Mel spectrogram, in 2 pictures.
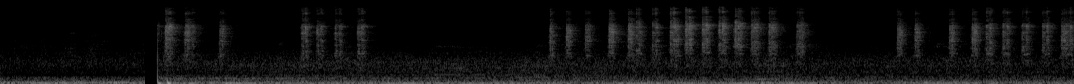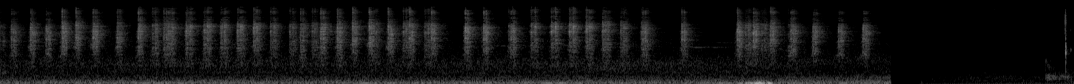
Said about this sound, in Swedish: Eh, det där sista lät som skator tycker jag. Eh, någon får gärna skriva in och säga om det är fel men jag är ganska säker på att det är skator.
